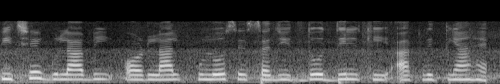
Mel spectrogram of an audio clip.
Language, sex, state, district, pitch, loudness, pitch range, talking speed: Hindi, female, Manipur, Imphal West, 225 Hz, -14 LUFS, 220-235 Hz, 145 wpm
